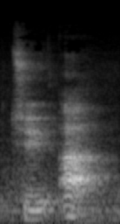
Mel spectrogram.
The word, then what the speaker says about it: tu as: For the second person singular, we have tu as. For the third person singular, we have il a. These two, although spelled differently, are pronounced exactly the same, a.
